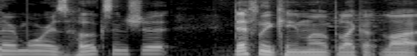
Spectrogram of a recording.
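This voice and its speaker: The voice has a dark, mellow tone and an American accent, with lively intonation. It races at a very fast pace on a very clean recording with a silent background. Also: man. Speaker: podcast co-host. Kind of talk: casual chat.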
